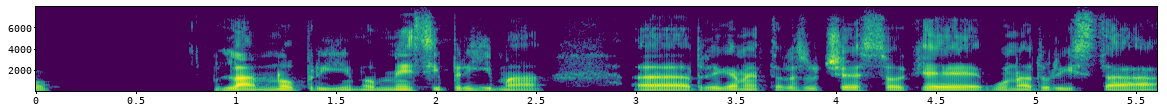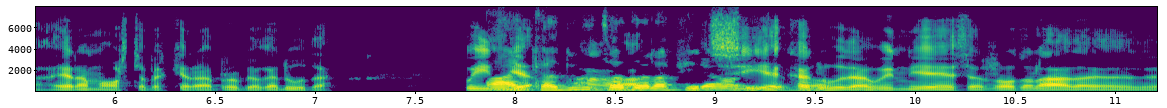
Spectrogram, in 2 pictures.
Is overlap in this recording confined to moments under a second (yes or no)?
no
